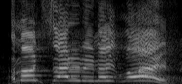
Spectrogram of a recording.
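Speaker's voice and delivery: high furious shout; screamed. Retold or imitated. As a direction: scream it at her, wounded pride. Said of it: "and I screamed at her".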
